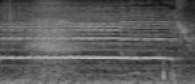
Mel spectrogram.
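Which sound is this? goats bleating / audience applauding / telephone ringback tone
goats bleating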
